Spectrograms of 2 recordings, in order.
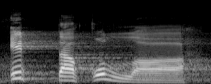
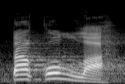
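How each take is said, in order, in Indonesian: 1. Kata ini diawali dengan bunyi 'i'. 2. Kata ini langsung diawali 't', tanpa 'i'. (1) "ambilnya dari ittaqullah" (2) "jangan diwakaf ya ayyuhalladzina amanu taqullah"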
